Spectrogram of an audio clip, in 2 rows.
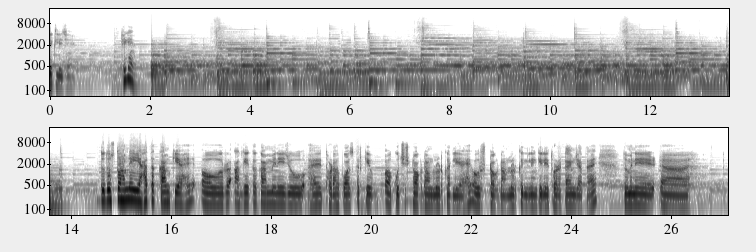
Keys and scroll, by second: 3.9 ctrl+alt+z, 4.7 space, 5.0 ctrl+-, 5.1 space, 5.5 ctrl+=, 5.9 ctrl+=, 7.9 ctrl+alt+z, 8.2 ctrl+=, 8.5 ctrl+=, 8.7-10.8 typing, 8.8 ctrl+-, 10.0 ctrl+-, 10.6 ctrl+-, 13.1 ctrl+=, 13.6 ctrl+-.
